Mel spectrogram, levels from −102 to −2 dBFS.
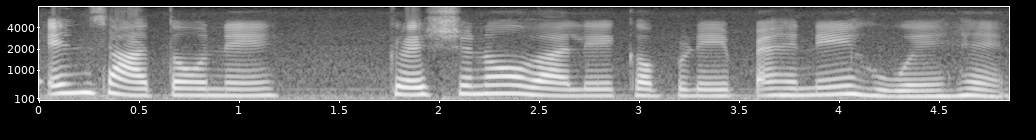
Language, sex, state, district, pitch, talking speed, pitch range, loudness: Hindi, female, Madhya Pradesh, Katni, 210 Hz, 110 wpm, 200-240 Hz, -13 LUFS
